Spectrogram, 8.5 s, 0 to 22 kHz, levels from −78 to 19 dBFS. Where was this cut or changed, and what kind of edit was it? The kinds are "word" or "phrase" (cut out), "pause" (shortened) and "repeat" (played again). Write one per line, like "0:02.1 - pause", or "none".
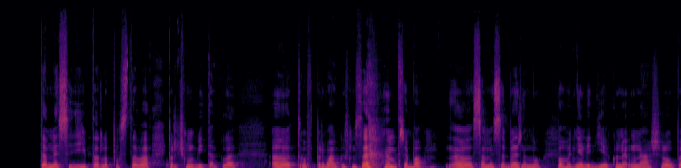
0:01.1 - word
0:02.1 - word
0:03.7 - word
0:04.9 - word
0:06.5 - word
0:07.0 - word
